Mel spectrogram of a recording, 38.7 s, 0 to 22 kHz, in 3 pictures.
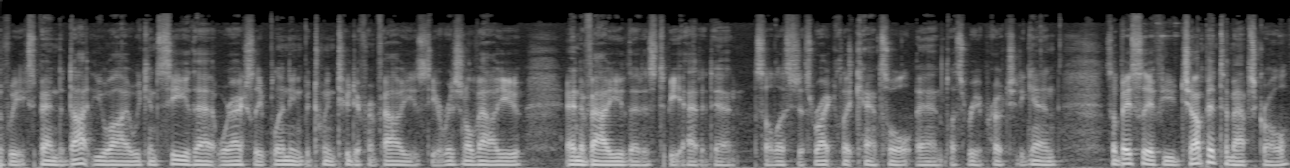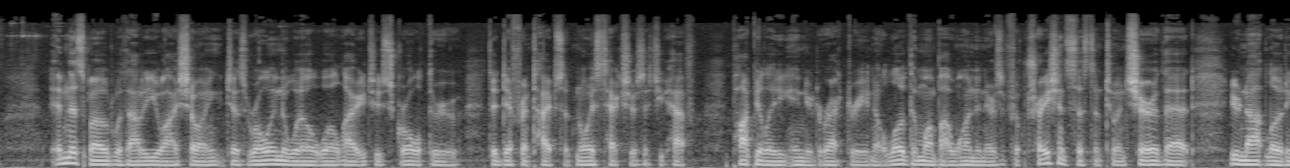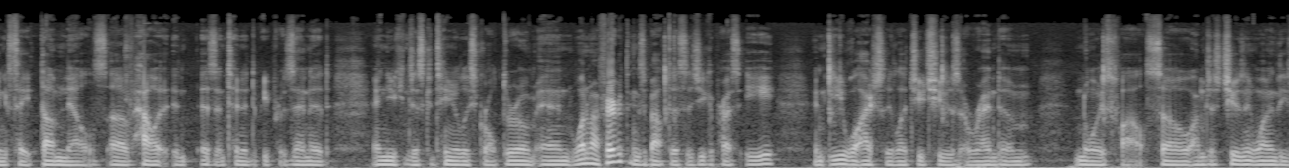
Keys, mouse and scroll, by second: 1.2 click, 7.6 right click, 10.4 alt+m, 12.1 click, 14.4-16.2 scroll up 1, 18.6-19.8 scroll up 3, 19.8-20.9 scroll up 1, 20.9-22.2 scroll up 1, 22.2-23.2 scroll up 1, 23.7-25.5 scroll up 1, 25.6-27.4 scroll up 1, 28.4-30.2 scroll up 2, 30.2-32.1 scroll up 1, 32.4 e, 34.0 e, 35.2 e, 36.8 e.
